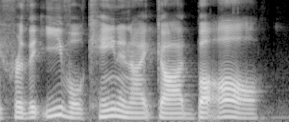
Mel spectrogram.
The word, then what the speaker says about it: Baal: the evil Canaanite god Baal or as we more commonly pronounce it baale with all of that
